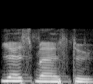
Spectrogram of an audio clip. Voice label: acknowledge, ogre; Yes master.; war2; orcs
